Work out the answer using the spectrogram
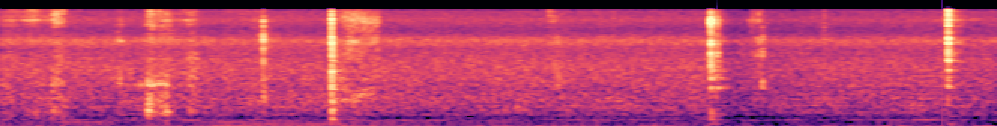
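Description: Close-miked eating: a mouthful of noodles being chewed, with a handful of short, sharp wet mouth clicks and smacks scattered irregularly through it.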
